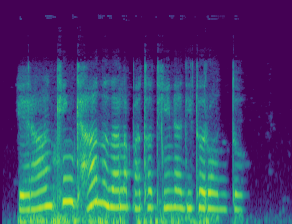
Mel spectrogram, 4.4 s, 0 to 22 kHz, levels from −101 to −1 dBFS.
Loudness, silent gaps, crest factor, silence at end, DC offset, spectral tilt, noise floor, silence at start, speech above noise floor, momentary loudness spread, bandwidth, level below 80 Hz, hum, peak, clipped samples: -16 LUFS; none; 14 dB; 0.75 s; under 0.1%; -7 dB/octave; -61 dBFS; 0.25 s; 45 dB; 9 LU; 7.2 kHz; -28 dBFS; none; -2 dBFS; under 0.1%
